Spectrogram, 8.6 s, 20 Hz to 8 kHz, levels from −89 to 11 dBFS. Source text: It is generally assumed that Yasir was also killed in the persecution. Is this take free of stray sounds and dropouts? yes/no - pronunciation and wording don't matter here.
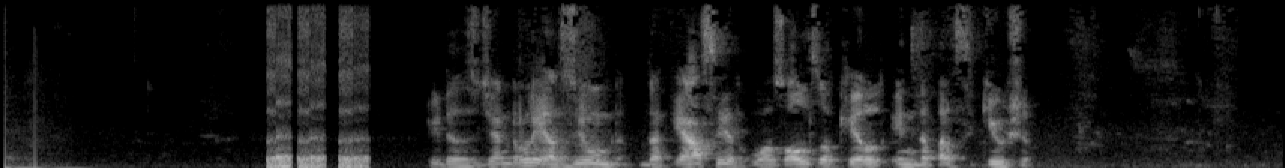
no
